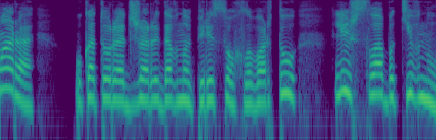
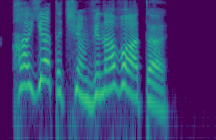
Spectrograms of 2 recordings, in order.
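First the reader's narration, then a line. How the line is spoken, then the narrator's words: Shouting. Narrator (Russian): кричала Изи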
